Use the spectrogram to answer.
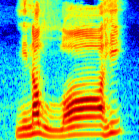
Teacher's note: अल्लाह के लाम से पहले ज़बर है तो इसे पुर पढ़ेंगे, इसको मोटा करेंगे और खड़ा ज़बर को खींचेंगे।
